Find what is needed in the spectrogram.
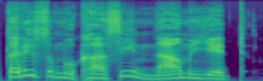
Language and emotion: Marathi, neutral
